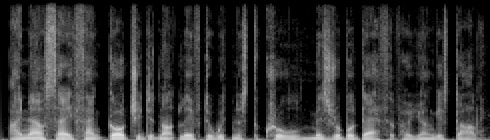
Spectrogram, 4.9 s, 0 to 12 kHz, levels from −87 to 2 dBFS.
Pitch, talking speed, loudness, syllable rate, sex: 95 Hz, 230 wpm, -19 LUFS, 5.3 syllables/s, male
